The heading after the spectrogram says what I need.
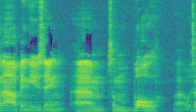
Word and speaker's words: Wahl: And then up until now I've been using some Wahl, what's that how you say it?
